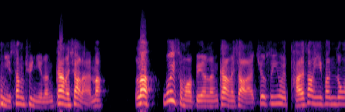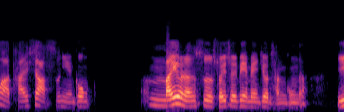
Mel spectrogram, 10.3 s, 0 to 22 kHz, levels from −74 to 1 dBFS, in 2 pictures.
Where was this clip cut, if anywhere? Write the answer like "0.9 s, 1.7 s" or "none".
none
